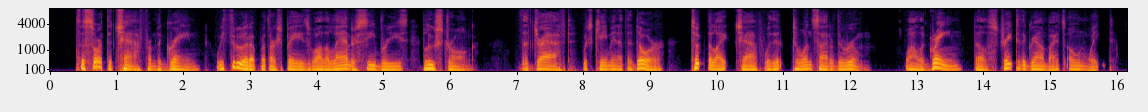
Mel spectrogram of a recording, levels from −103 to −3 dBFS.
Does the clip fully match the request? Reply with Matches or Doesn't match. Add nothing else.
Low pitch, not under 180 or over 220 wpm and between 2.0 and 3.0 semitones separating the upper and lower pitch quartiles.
Matches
